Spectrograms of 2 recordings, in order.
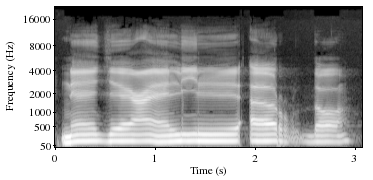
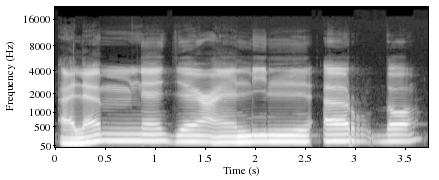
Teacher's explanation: Huruf lam ni makhrajnya di bahagian hujung lidah, sentuh pada langit. Kat situ. Alam naj'alil arda.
